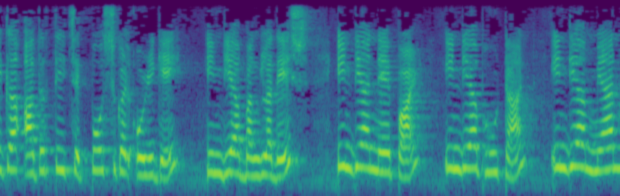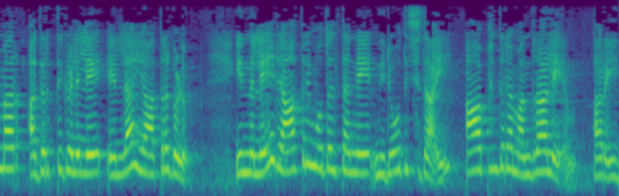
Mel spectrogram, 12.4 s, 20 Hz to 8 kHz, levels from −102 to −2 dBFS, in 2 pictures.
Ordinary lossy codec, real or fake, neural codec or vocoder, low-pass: none; real; none; 7.2 kHz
